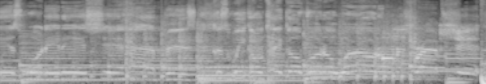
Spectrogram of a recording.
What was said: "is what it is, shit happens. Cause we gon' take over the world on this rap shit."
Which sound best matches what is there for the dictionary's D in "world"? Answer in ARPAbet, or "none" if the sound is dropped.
D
